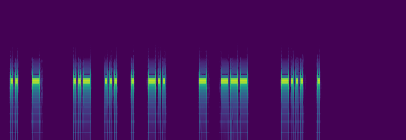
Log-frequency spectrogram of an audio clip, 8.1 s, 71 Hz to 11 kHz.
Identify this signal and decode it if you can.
Morse code, heard as a keyed tone, about 25 wpm, spaced as for 18 wpm, 600 Hz. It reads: IT USED TO BE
